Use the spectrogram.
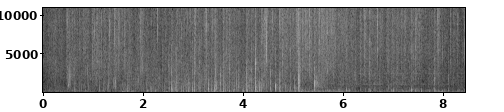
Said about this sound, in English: they all went back to their horses, mounted up, and galloped away back to the town.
